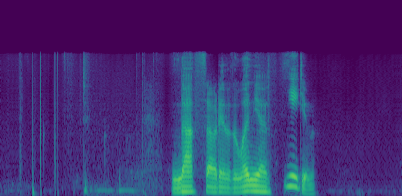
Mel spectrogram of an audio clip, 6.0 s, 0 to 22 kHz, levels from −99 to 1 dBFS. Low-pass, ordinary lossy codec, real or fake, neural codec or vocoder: 7.2 kHz; none; fake; codec, 16 kHz, 0.5 kbps, X-Codec, HuBERT features, trained on balanced general audio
